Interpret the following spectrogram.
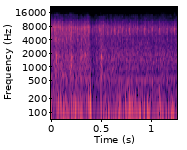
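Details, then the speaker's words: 2004 Honda Accord 2.4L petrol at a rough, lumpy idle with a brief stumble as one cylinder drops out: an amp-clamp test on the coil power wire confirms a shorted ignition coil; the coil and spark plugs were replaced. "go to the screen as you can see here absolute telltale sign of a shorted coil"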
